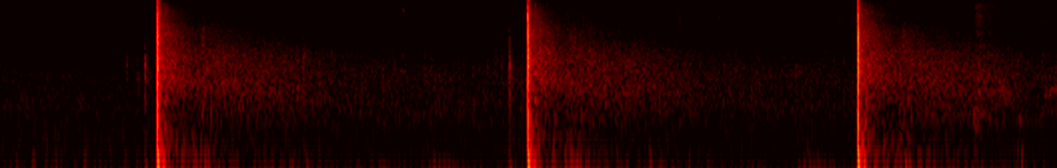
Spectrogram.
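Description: Three aerial firework shells bursting in the sky: sharp bangs about two and a half seconds apart, each followed by a fading echo.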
